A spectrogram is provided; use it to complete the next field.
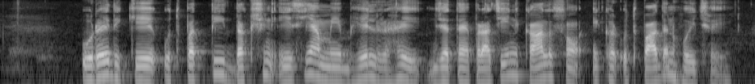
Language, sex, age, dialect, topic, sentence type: Maithili, male, 41-45, Eastern / Thethi, agriculture, statement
